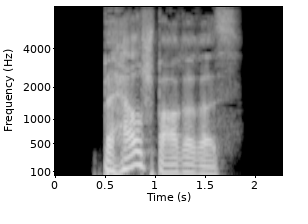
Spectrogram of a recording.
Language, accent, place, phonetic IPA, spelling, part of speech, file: German, Germany, Berlin, [bəˈhɛʁʃbaːʁəʁəs], beherrschbareres, adjective, De-beherrschbareres.ogg
- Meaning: strong/mixed nominative/accusative neuter singular comparative degree of beherrschbar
